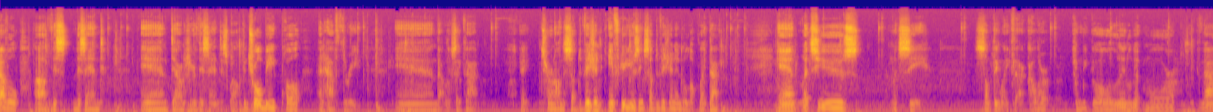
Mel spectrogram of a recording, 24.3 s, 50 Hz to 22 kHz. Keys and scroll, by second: 0.6 2, 4.8 ctrl+b, 7.5 Tab, 8.1 alt+a, 11.9 alt+a, 23.7 alt+a.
